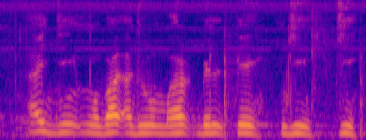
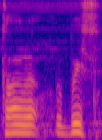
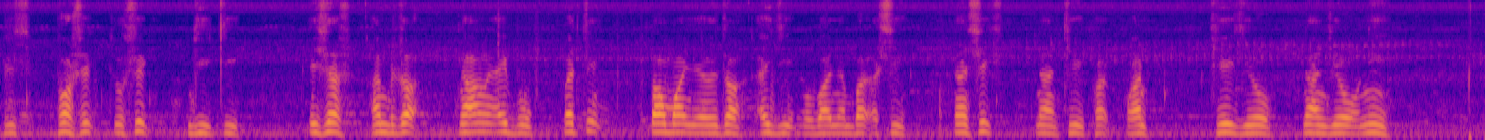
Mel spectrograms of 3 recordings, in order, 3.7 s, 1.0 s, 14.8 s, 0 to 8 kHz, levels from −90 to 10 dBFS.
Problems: background sounds at intervals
